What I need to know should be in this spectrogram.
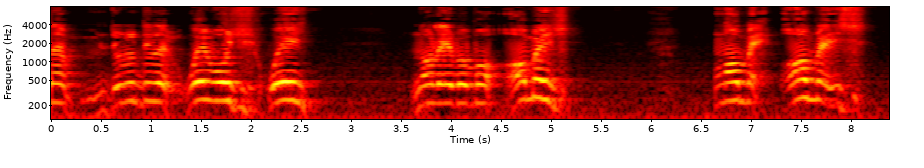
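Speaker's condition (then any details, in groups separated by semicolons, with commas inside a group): Cerebral palsy; speech affected by cerebral palsy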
